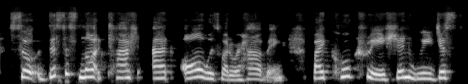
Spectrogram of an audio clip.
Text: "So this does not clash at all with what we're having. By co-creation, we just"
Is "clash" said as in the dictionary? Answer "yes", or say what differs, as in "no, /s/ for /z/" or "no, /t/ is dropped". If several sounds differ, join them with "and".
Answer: yes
